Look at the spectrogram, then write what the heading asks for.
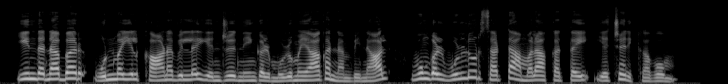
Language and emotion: Tamil, neutral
